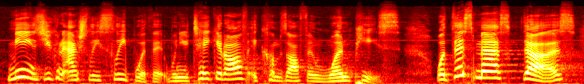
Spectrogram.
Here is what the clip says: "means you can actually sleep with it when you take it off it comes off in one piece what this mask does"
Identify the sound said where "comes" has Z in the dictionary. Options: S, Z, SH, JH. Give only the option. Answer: Z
